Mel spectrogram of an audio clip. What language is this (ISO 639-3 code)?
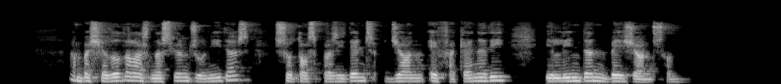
cat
